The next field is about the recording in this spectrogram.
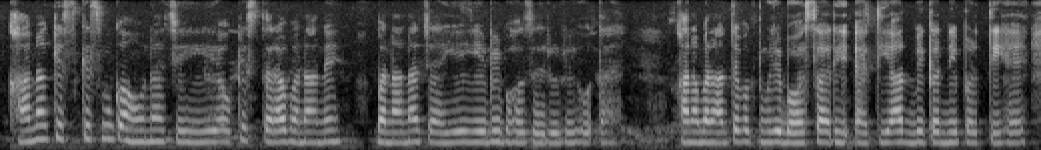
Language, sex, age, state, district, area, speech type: Urdu, female, 18-30, Uttar Pradesh, Ghaziabad, urban, spontaneous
